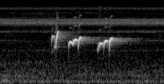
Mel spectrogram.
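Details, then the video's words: A male sooty-headed bulbul with red eyes sings a brief phrase: a sharp opening note followed by two quick slurred, rising double notes, with faint steady hiss behind. "Burung kutilang mas jantan mata merah"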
